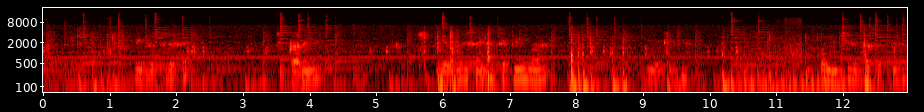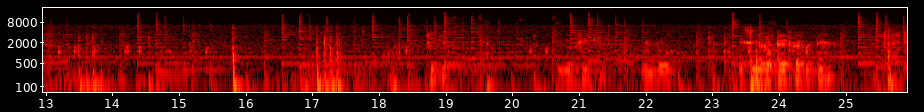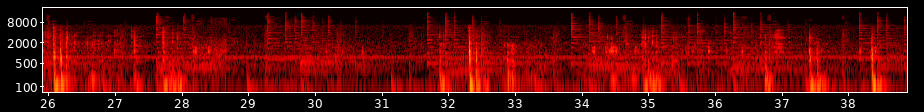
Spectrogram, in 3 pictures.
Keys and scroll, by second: 3.4 ctrl+z, 8.9 ctrl+space, 10.6 Right, 10.9 Right, 11.3 Right, 13.0 Left, 13.2 Left, 13.7 Left, 14.2 Left, 14.3 Left, 14.7 Left, 15.1-17.3 Left, 18.7 Left, 18.7-22.4 Right, 22.5 Right, 26.5 ctrl+t, 29.0 ctrl+Return, 30.7 ctrl+t, 35.3 ctrl+Return, 38.0 ctrl+Return.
